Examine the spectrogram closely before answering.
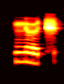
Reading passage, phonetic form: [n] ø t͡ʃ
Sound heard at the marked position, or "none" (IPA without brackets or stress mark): n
